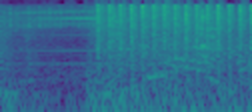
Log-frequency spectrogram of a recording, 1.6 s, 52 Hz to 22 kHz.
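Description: A Gauss minigun fires a rapid, sustained burst in Fallout 76, the dense gunfire starting abruptly and rattling on continuously at close range.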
